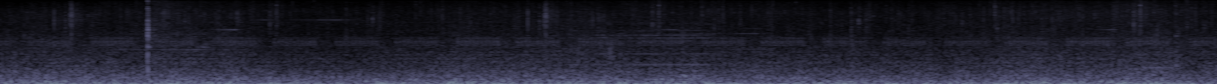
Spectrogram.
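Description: A flamethrower roars with a rushing blast of fire.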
